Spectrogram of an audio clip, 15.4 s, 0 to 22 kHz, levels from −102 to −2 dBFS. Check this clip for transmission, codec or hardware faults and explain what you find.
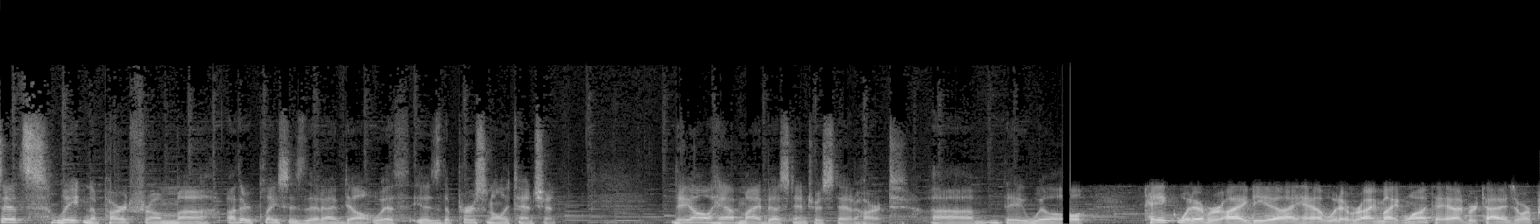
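One fault is present. At 10.62 s the sound cuts out for 80 ms, then returns dull and boxy until the end. Nothing above 3.8 kHz remains. The level shifts by about 5 dB, and a faint new background noise appears. The input was likely switched to a poorer device, with a narrower band and its own tone and noise.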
